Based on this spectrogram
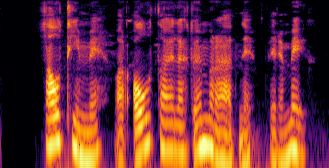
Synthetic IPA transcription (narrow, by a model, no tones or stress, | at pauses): θawt̪ʰiːmɪva̰ɾoːwθʰajɪlɛxt̪ʏmɾaɛp̚nɪfɪɾɪɾmɪx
